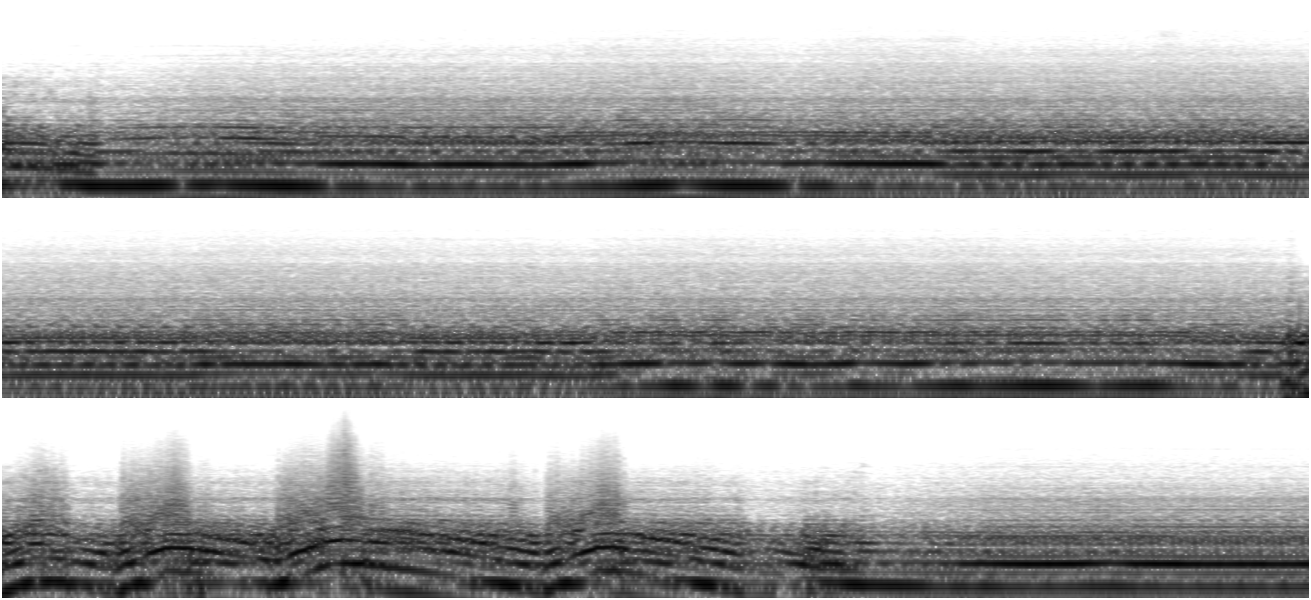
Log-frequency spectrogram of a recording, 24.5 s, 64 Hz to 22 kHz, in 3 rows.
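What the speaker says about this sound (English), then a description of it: "the exhaust sounds pretty damn aggressive for this to be a V6" A 2022 Ford F-150 Raptor's V6 idles with a steady low exhaust rumble, then several sharp throttle blips rise and fall in a row, close and loud.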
